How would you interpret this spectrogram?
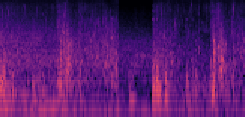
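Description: Oars dip and pull through water in a slow, steady rhythm, each stroke a soft splashing swish, over a low continuous rumble of wind and open water, with no voices.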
